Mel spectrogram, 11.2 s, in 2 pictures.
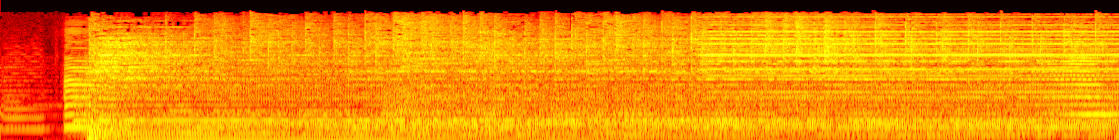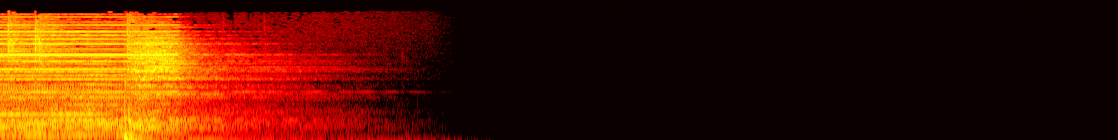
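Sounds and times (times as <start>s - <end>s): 
fanfare: 0.2s - 7.3s.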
